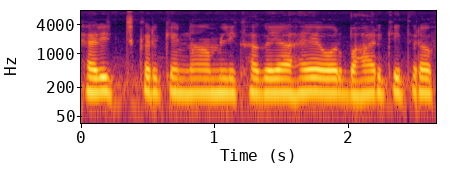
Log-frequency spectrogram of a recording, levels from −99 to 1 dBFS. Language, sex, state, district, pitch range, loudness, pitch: Hindi, male, Rajasthan, Bikaner, 150-160 Hz, -14 LUFS, 155 Hz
